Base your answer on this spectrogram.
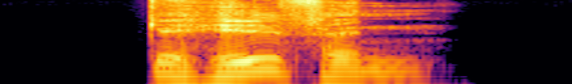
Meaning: female equivalent of Gehilfe
- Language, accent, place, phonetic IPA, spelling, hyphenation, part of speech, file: German, Germany, Berlin, [ɡəˈhɪlfɪn], Gehilfin, Ge‧hil‧fin, noun, De-Gehilfin.ogg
